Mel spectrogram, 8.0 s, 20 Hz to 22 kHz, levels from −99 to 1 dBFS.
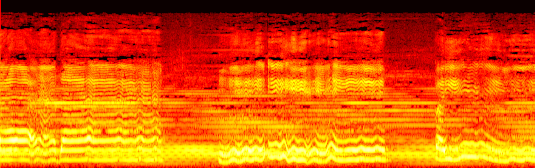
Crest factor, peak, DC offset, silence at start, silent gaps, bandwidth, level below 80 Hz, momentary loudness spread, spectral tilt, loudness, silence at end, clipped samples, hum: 14 dB; 0 dBFS; under 0.1%; 0 s; none; 12 kHz; -66 dBFS; 10 LU; -4.5 dB/octave; -14 LUFS; 0 s; under 0.1%; none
